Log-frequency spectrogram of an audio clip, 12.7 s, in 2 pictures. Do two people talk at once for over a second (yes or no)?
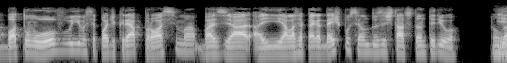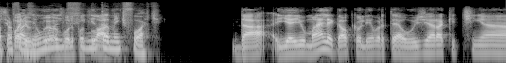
yes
